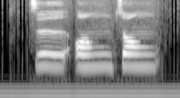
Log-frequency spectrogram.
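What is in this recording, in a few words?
"zong", Mandarin Chinese; BPMF spelling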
